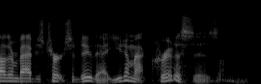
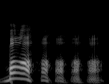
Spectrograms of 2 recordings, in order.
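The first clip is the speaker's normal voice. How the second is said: laughing bah; 4 semitones higher, 7 dB louder than usual. Retold or imitated. Punchline exclamation.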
